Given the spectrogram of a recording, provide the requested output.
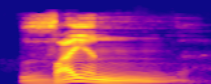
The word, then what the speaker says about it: Zion: Hurricane, Utah, located near Zion National Park. And yes, those are the proper Utah pronunciations of those two words.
